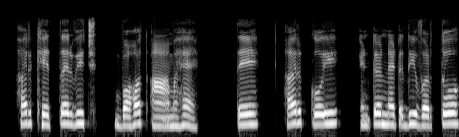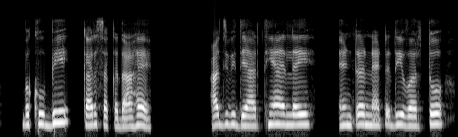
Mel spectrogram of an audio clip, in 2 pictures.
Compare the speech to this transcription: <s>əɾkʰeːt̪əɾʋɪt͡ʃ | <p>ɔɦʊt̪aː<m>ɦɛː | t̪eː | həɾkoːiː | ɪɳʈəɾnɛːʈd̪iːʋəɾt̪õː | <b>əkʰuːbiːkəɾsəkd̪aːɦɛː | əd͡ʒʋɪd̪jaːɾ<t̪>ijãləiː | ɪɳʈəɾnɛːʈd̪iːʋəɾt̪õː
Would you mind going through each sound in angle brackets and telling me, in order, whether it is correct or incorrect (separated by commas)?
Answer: incorrect, incorrect, correct, correct, incorrect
